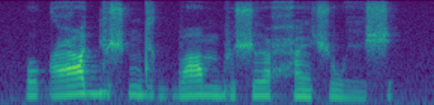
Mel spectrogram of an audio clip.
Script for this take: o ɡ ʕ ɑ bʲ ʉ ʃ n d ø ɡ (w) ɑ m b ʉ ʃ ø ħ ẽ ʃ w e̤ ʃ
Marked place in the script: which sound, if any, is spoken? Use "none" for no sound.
b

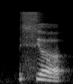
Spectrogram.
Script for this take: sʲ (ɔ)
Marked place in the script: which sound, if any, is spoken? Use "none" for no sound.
ʌ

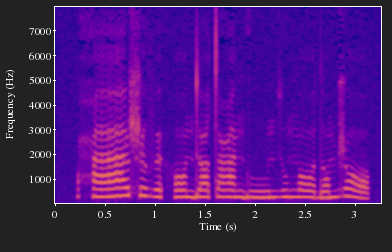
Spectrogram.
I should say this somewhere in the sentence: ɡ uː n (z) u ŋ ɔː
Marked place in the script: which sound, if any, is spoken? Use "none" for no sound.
z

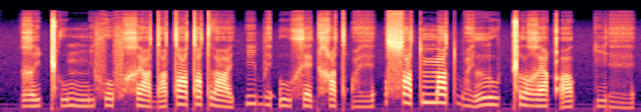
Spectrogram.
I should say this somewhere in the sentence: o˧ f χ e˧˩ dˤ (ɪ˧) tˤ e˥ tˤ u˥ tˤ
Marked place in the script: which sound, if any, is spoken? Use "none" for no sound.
ɪ˩˧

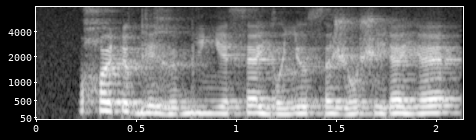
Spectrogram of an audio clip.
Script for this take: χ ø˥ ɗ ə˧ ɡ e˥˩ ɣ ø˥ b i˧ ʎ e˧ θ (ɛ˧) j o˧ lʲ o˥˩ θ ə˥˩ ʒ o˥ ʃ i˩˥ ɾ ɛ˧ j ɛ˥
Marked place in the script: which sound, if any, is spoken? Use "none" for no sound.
ɛ˥˩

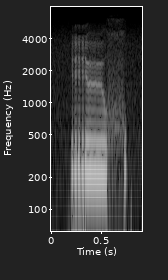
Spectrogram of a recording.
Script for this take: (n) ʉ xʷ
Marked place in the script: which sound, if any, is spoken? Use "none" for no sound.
r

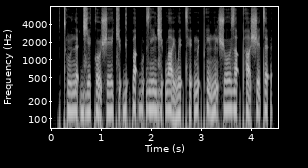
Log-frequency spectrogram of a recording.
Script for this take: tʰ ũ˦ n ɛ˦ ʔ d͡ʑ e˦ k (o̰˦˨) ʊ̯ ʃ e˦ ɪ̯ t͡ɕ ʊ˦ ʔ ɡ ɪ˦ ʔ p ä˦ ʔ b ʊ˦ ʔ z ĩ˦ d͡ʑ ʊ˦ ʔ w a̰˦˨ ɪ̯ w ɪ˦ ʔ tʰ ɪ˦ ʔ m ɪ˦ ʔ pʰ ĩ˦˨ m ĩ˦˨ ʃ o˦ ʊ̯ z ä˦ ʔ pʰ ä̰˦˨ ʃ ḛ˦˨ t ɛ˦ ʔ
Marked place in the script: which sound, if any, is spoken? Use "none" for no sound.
o̰˦˨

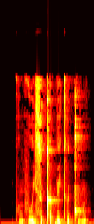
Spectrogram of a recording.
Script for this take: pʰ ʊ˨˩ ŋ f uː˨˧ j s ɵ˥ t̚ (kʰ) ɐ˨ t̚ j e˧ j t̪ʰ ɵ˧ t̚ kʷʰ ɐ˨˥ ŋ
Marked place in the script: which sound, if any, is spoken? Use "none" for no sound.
kʰ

